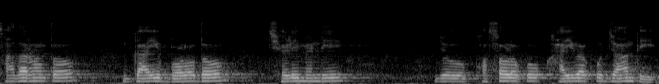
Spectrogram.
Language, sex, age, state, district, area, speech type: Odia, male, 18-30, Odisha, Boudh, rural, spontaneous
